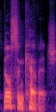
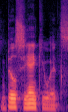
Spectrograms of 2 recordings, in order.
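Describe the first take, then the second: First: The name is said the way he later heard. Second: The name is said the way he once assumed. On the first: This is how the speaker heard someone else say it. The speaker calls it right. "pronounce it correctly, but it's" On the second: This is how the speaker first thought it sounded. The speaker calls it wrong. "I used to think his name was"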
